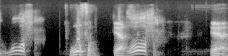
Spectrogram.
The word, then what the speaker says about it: Waltham: Well, around here these days, this generation says Wolfham. Yeah, But if okay. you were English, it'd be Wolfham.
